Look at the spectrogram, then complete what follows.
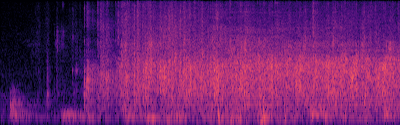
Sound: audience applauds

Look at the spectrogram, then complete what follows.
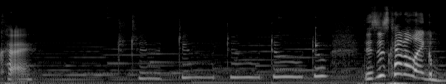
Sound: humming

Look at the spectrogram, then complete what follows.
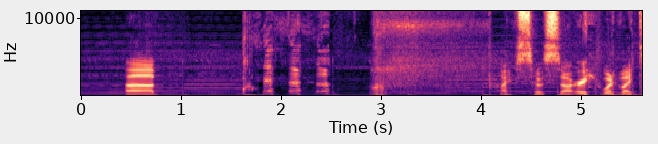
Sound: laughs

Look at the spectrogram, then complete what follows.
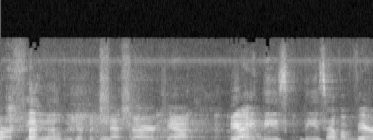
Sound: audience laughs

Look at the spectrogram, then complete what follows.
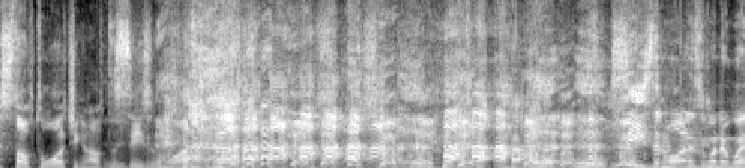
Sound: everyone laughs

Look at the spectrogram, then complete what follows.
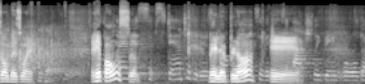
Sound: some Applause

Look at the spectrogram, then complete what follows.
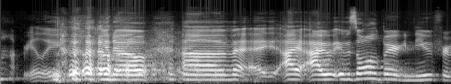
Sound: audience and panelists laughing

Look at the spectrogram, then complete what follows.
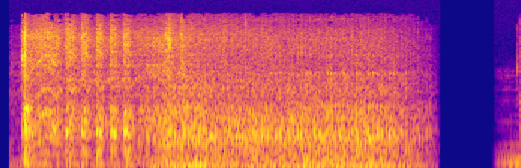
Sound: engine revving

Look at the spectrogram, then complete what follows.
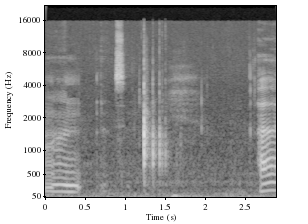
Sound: mathematical muttering

